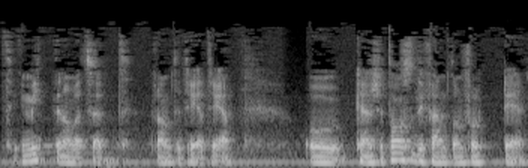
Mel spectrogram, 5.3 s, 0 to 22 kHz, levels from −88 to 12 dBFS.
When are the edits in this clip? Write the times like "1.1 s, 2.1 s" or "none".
none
